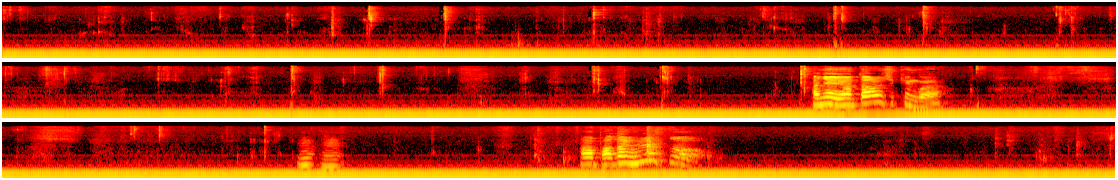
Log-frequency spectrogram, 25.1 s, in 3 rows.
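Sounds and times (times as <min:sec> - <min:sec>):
fried chicken crunching: 0:00.0 - 0:07.1, 0:07.8 - 0:13.6
chewing close to microphone: 0:00.0 - 0:07.2, 0:07.8 - 0:14.4, 0:17.5 - 0:18.9
steady low hum: 0:00.0 - 0:25.0.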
